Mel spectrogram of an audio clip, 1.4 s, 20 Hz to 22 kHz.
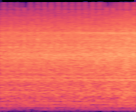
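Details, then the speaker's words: Toyota Cresta GX100, about 25 years old, just after alternator replacement and a jump start: steady, even quiet idle hum, no knocks, squeal or belt chirp; belt straight. "it's so quiet very quiet the belt is straight everything looks good"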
